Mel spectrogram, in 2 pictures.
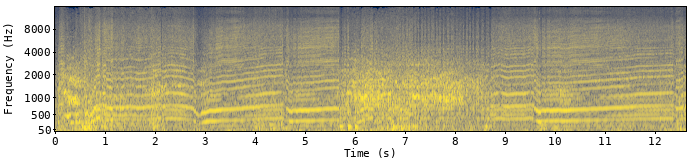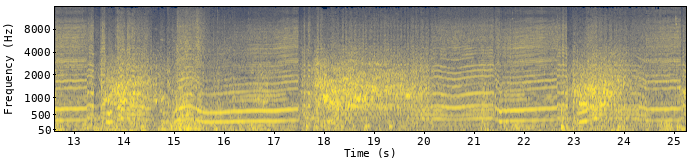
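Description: A race car engine roars and revs, shifting pitch through the gears.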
